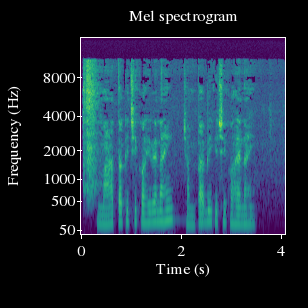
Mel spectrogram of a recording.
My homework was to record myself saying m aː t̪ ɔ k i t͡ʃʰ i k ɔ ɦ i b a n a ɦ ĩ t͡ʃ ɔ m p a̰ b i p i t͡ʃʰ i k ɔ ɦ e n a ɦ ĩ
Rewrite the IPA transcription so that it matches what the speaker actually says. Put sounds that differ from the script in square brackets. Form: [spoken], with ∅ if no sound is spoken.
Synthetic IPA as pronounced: m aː t̪ ɔ k i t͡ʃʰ i k ɔ ɦ i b [e] n a ɦ ĩ t͡ʃ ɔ m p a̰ b i [k] i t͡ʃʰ i k ɔ ɦ e n a ɦ ĩ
